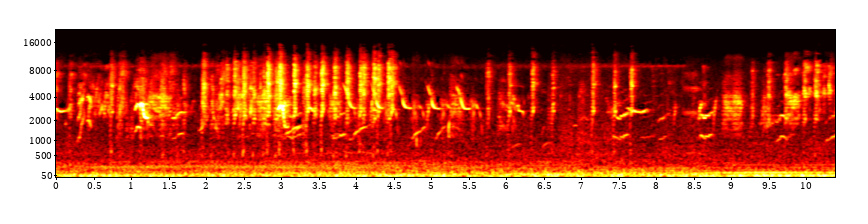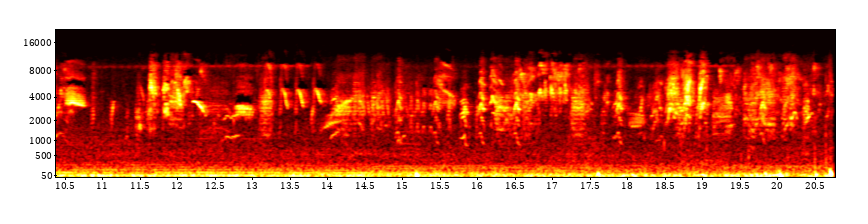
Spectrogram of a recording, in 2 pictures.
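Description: Many small birds chirping and twittering in quick overlapping calls, over a faint steady low hum.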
